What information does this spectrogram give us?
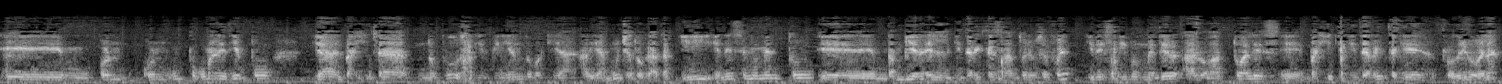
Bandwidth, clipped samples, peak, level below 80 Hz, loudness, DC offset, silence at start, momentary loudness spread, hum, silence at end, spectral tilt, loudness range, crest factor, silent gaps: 10.5 kHz; under 0.1%; 0 dBFS; -42 dBFS; -16 LUFS; under 0.1%; 0 s; 9 LU; none; 0 s; -3 dB/octave; 3 LU; 18 dB; none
